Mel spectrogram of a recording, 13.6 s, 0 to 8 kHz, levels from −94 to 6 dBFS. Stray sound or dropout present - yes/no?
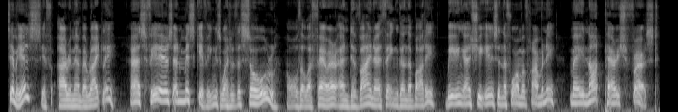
no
